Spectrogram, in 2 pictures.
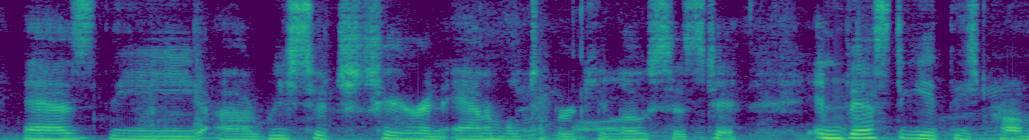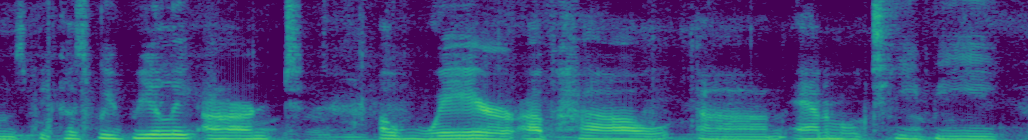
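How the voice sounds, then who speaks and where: A woman speaks in a somewhat breathy voice with an American accent. Her pitch is fairly low and its variation ordinary. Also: moderate pace. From United States. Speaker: wildlife veterinarian and researcher. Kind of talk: interview. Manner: hesitant, many fillers.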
